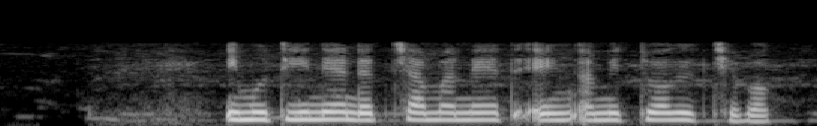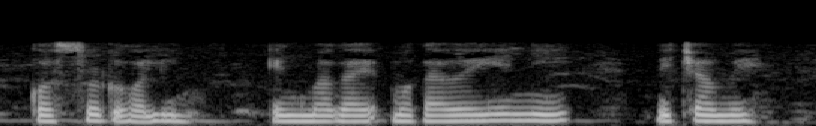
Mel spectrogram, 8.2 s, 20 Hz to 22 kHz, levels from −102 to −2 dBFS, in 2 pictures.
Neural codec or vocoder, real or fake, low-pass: none; real; 5.4 kHz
